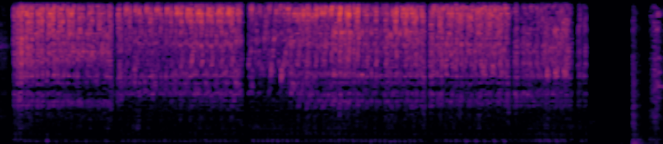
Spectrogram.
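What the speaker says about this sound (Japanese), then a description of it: "だいぶ荒砥石で磨いたんですけど" A black-forged Tsukiji Masamoto salmon-cutting knife is sharpened on a coarse whetstone, giving a steady, close, gritty scraping that runs almost without a break before stopping abruptly.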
